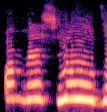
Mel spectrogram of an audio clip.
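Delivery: high, loud, sing-song mock sweetness; sugary fake voice. Ex-friend sneaking onto the call, mock sweet voice. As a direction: imitate a caller sweetly faking affection. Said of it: "I hear somebody else like".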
